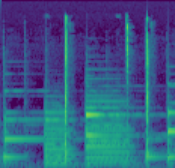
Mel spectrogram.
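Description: Background music: keyboard chords that start sharply and fade away, with a few sharp clicks.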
